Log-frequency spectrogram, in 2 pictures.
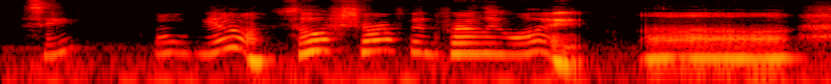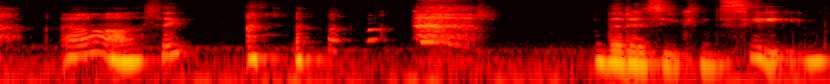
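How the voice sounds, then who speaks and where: A woman voicing a gentle, motherly giant female dragon in a whispered roleplay, speaking in a soft, breathy, doting way. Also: medium pitch, slight background noise. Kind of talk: whispered roleplay audio, ASMR.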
